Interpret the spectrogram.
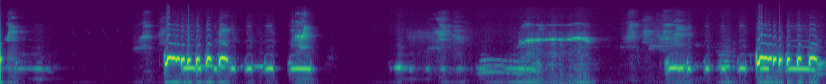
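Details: Zebra doves, both local and Bangkok birds, answering each other with repeated bursts of fast, gurgling coo notes followed by steady lower coos. A higher whistled note sounds in between.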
